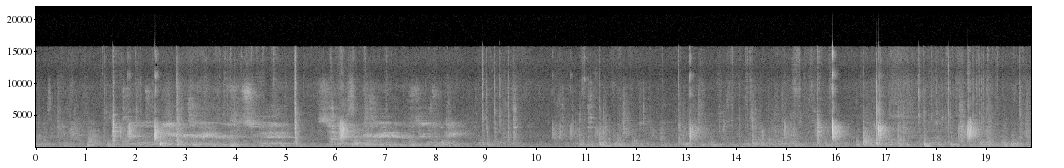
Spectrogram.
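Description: Pool balls click sharply as a cue strikes them and they collide.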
